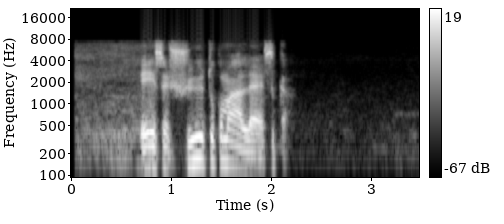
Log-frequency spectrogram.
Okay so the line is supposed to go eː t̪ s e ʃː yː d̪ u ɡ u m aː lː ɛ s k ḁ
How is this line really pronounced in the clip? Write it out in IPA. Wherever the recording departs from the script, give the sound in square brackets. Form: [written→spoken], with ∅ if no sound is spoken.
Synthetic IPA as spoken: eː [t̪→∅] s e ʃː yː [d̪→t̪] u [ɡ→k] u m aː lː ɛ s k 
